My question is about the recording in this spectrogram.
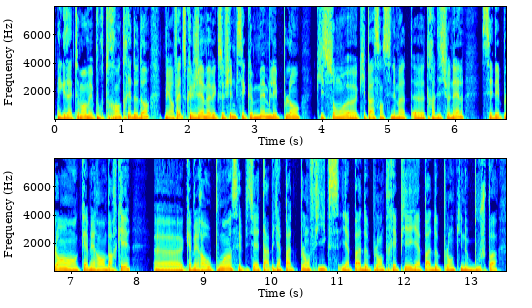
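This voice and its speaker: A man's voice: mid-range voice, brisk, dark tone, dry recording, clean studio sound. A man co-hosting a casual film podcast, talking enthusiastically with lots of fillers and restarts. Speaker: podcast co-host.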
